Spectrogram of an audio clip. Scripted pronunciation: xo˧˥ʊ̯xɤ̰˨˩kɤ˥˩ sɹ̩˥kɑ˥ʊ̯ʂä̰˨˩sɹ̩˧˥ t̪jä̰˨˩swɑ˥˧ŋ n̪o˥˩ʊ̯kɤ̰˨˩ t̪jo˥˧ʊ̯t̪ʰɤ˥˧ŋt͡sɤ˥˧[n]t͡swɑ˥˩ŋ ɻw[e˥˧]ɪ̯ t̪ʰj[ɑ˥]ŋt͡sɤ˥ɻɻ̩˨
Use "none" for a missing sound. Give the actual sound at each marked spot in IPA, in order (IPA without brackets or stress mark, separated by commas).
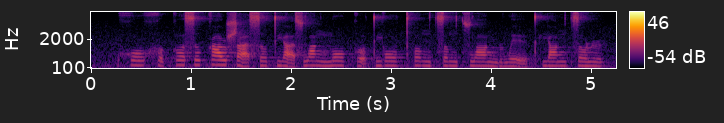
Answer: ŋ, ḛ˨˩, ɑ˥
